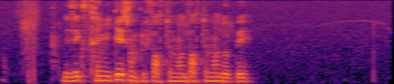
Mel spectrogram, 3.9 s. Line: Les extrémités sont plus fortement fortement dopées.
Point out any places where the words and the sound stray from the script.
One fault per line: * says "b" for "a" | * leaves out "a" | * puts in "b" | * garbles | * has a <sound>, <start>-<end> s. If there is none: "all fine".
all fine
